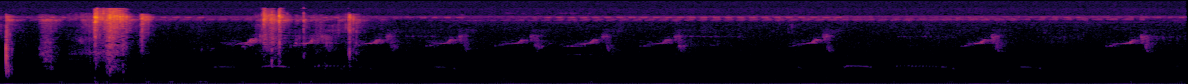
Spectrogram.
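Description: Faint bird calls: a short high chirp repeated about twice a second, with lower notes among them. A few faint clicks come in the first three seconds.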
